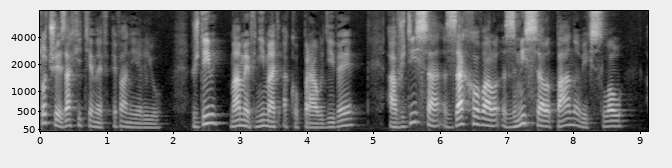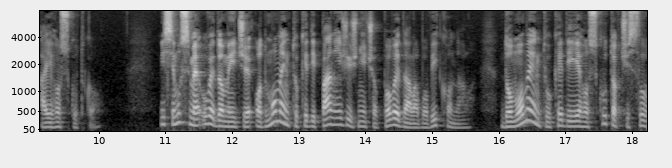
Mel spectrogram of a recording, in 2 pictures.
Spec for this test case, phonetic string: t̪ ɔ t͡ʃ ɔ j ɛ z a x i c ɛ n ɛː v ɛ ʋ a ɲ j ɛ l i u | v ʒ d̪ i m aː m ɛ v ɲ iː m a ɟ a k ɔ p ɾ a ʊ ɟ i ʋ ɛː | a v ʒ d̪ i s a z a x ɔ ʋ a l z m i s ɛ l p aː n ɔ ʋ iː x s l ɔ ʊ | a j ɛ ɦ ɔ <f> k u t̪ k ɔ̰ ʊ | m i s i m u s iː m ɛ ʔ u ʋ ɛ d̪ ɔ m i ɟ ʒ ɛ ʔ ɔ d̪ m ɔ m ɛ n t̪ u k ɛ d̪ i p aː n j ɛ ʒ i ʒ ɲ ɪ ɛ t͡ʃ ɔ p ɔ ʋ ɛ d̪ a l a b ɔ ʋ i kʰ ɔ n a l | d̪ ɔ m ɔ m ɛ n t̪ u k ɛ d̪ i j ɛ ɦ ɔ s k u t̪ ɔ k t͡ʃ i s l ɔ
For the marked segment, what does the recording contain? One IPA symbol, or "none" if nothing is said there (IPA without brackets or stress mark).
s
